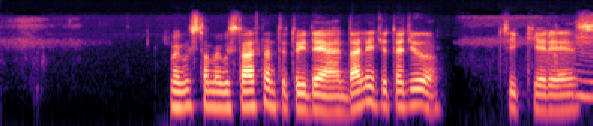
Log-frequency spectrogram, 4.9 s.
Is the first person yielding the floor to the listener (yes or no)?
yes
